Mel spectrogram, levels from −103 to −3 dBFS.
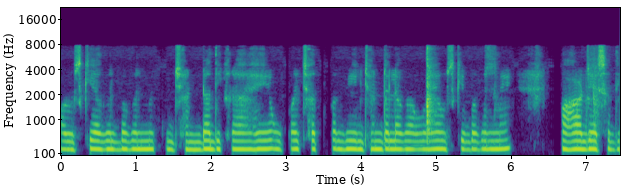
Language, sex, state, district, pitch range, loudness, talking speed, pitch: Hindi, female, Uttar Pradesh, Ghazipur, 215-220 Hz, -19 LUFS, 185 wpm, 220 Hz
